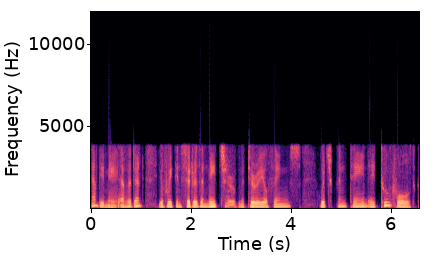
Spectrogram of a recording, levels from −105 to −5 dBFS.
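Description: From 0.38 to 0.70 s, at 2.69 to 2.95 s and at 5.97 to 6.05 s, VoIP packet loss concealed by the speech codec stretches the last pitch into a fading buzz. The spectrogram shows smeared, repeated harmonics; the waveform, shrinking periodic cycles before recovery.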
